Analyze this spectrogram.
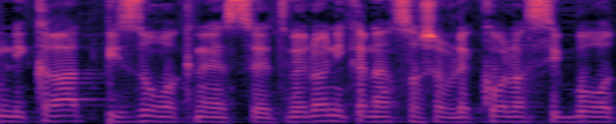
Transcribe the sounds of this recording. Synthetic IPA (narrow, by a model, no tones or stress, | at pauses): mlikʁat̪̚pizuʁakne̞se̞t̪velo̞nikanesaχʃavleko̞lasibot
